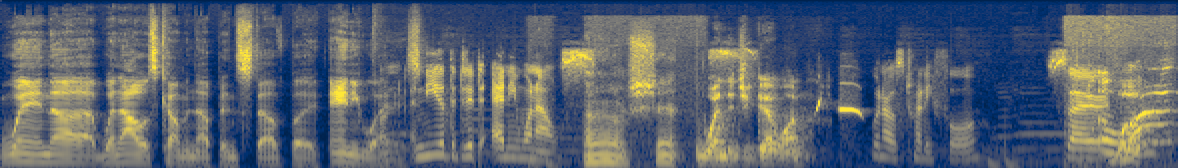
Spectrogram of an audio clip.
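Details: Adult female streamer with Tourette syndrome whose tics can start at any time and that she cannot control; involuntary vocal tics, including coprolalia and repeated phrases, interrupt her speech: Tourette syndrome vocal tics.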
